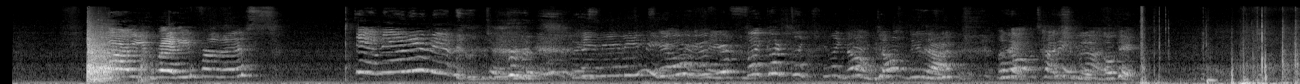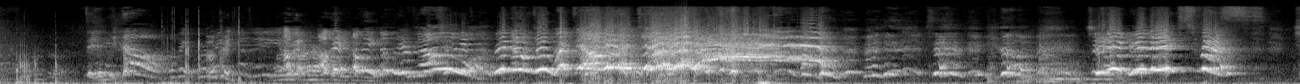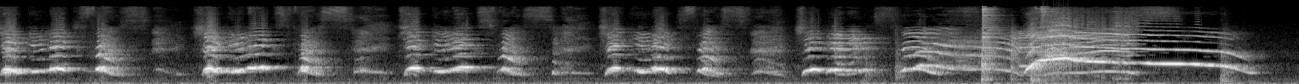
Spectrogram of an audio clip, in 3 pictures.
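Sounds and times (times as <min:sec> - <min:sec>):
girls giggling: 0:04.3 - 0:08.6, 0:20.0 - 0:24.1
girls screaming: 0:17.1 - 0:21.6, 0:34.1 - 0:38.7.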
